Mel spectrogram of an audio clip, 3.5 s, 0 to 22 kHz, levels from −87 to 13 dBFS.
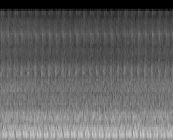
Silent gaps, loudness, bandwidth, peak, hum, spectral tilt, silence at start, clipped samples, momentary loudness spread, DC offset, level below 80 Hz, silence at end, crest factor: none; -19 LUFS; 16.5 kHz; -6 dBFS; none; -6.5 dB/octave; 0 s; under 0.1%; 0 LU; under 0.1%; -34 dBFS; 0 s; 12 dB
